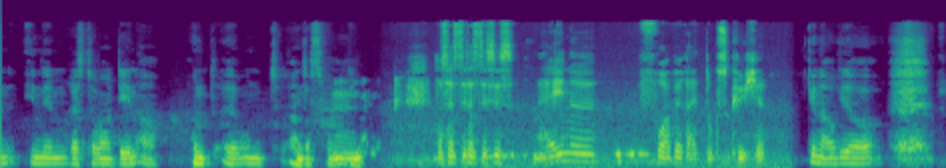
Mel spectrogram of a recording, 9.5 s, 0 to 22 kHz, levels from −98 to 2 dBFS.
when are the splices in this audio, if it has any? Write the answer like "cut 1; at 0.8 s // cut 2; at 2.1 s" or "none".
cut 1; at 4.7 s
